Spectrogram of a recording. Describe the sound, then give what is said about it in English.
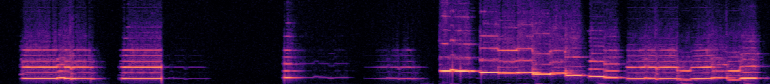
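A tunable tin whistle plays a roll ornament: two sustained notes, a short note and a soft low tone, then a bright, rapid run of ornamented notes that moves quickly between pitches. “So this tin whistle is tunable, which is really fantastic. So let's say an ornament, let's say a roll.”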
